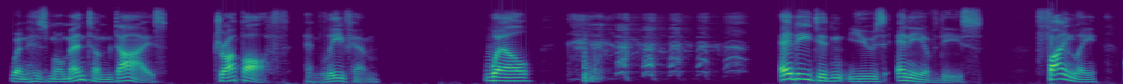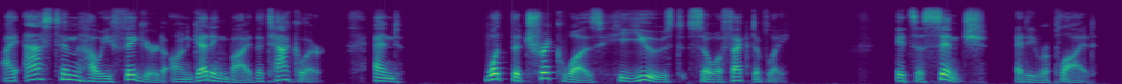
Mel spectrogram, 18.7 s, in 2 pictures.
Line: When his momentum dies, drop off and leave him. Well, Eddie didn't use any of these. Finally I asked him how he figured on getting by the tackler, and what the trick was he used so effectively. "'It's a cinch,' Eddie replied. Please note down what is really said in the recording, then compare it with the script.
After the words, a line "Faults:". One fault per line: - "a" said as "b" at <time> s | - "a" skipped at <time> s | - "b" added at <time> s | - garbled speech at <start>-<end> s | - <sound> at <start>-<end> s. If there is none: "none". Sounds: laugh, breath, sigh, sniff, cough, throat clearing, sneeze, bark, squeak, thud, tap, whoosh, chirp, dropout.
When his momentum dies, drop off and leave him. Well, Eddie didn't use any of these. Finally I asked him how he figured on getting by the tackler, and what the trick was he used so effectively. "'It's a cinch,' Eddie replied.
Faults:
- laugh at 4.7-6.3 s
